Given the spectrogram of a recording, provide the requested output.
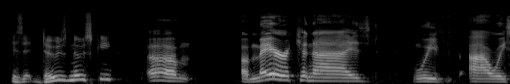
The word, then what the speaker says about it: Dluzniewski: right so first of all how do you pronounce your last name is it dusnewski um Americanized we've I always said dues nesky news now if you wanted to be ethnic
